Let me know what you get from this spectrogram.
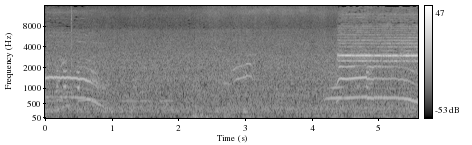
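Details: Cat meowing over steady background noise: a short meow at the start, a faint brief one near three seconds, and a longer falling meow near the end, accompanied by a high steady tone.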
